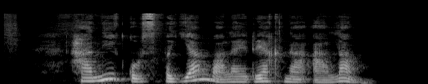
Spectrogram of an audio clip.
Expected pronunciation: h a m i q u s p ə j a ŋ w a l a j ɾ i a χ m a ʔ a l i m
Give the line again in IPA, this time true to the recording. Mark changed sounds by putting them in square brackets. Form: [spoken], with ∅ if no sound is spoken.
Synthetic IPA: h a [n] i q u s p ə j a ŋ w a l a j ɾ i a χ [n] a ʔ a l [a] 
